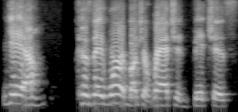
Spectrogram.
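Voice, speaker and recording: A woman's voice: medium pitch, unhurried, fairly bright tone, muffled recording. A tipsy woman co-hosting a casual review chat, swearing freely and repeating herself emphatically as she gives her opinions. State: tipsy, getting drunker. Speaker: podcast co-host.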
